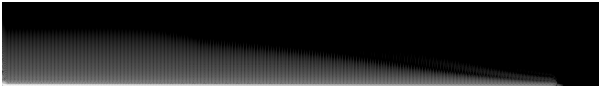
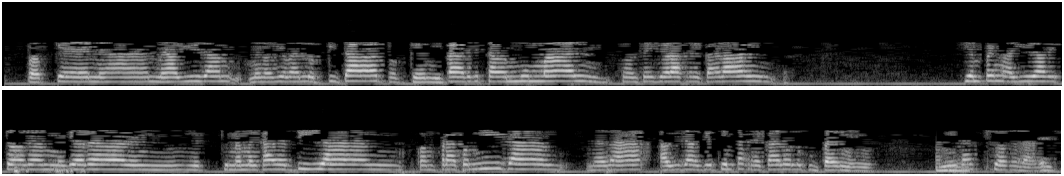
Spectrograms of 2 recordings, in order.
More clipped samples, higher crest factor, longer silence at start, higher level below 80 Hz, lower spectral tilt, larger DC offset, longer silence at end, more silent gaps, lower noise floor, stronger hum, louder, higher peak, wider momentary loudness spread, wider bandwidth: neither; second, 12 dB vs 18 dB; about the same, 0 s vs 0 s; first, -12 dBFS vs -60 dBFS; about the same, -9.5 dB/octave vs -8.5 dB/octave; neither; first, 0.65 s vs 0 s; neither; about the same, -37 dBFS vs -38 dBFS; neither; about the same, -17 LUFS vs -19 LUFS; about the same, 0 dBFS vs 0 dBFS; first, 22 LU vs 11 LU; second, 2 kHz vs 3.2 kHz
